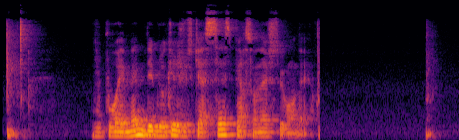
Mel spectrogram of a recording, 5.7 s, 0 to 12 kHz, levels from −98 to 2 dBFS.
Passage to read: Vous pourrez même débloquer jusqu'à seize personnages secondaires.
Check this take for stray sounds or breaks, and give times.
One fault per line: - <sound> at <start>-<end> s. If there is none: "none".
none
